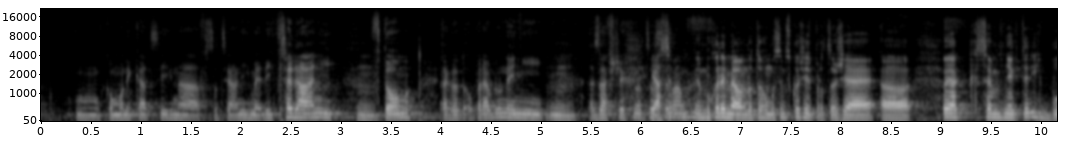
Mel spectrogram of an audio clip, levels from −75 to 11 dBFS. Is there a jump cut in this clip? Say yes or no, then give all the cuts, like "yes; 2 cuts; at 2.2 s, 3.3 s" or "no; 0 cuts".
yes; 2 cuts; at 4.0 s, 9.0 s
